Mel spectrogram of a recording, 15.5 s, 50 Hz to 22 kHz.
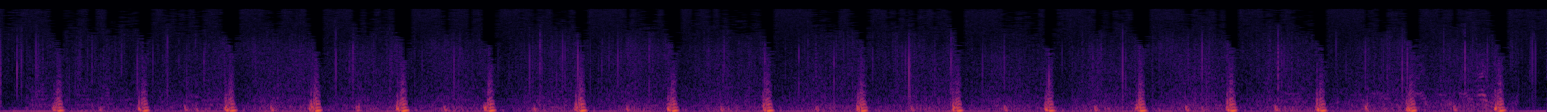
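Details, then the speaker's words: Regular heartbeat at about 66 a minute with a soft, weakened first heart sound, a primary diminished S1 in coronary infarction. "Ejemplo 22, debilitamiento primario del primer ruido cardíaco en el infarto coronariano."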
